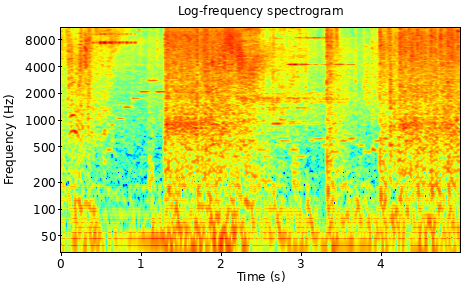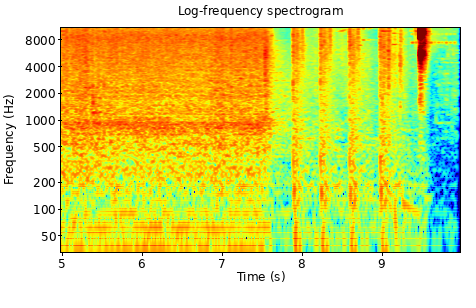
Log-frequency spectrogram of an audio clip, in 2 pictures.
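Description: Gunfire in the video game The Division 2 during a firefight, a sustained rattle of shots and crashes at moderate level, ending in a few separate sharp bursts and one loud hit.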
